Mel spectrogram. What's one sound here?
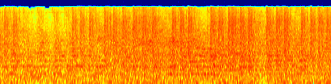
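A pistol fires shots.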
